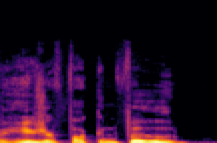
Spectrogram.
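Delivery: rude, curt fast-food worker voice. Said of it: "they go".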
